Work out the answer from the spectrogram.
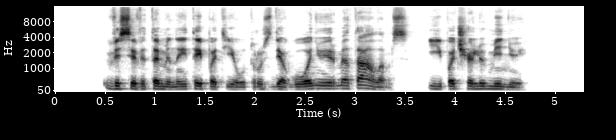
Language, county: Lithuanian, Kaunas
